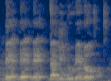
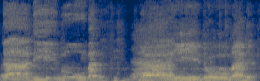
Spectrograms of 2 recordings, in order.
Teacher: Kalau huruf D-nya orang Indo tuh D-nya ke belakang, nggak kena gigi. Tapi kalau D-nya Arab nyentuh gigi depan. · Kalau Arab di depan, da-nya, lidahnya ke gigi atas.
